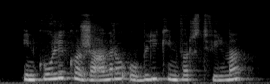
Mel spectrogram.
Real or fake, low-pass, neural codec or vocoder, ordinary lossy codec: real; 10.8 kHz; none; MP3, 64 kbps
